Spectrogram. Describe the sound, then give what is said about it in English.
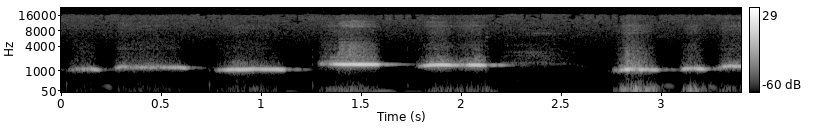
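A person whistles a short, wavering tune of several held notes with breathy onsets, pausing briefly midway before picking the melody back up. “Shall I go on Britain's Got Talent when you're whistling?”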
